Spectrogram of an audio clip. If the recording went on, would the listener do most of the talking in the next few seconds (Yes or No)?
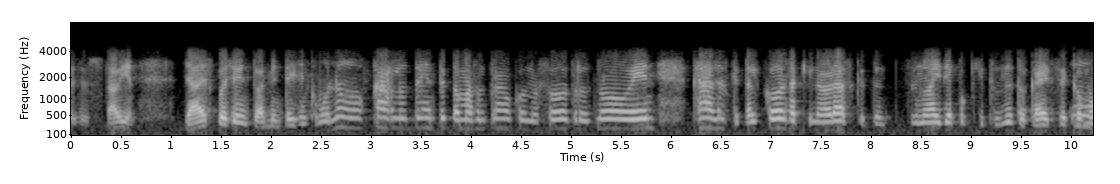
Yes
